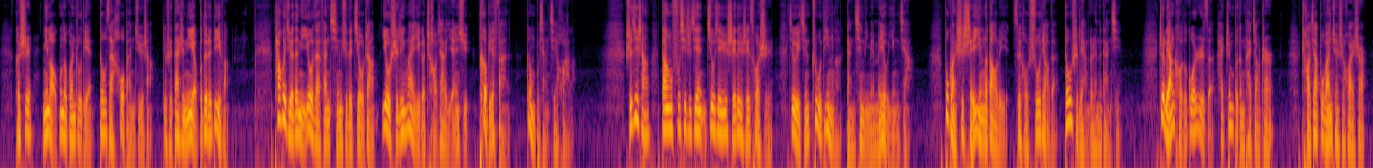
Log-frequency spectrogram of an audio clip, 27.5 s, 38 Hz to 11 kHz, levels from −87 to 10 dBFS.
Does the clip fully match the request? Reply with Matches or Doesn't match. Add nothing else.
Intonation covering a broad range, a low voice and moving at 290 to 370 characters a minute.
Matches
